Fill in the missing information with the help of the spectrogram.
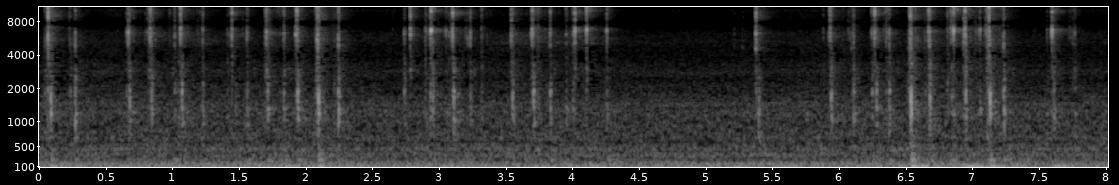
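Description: Fingertips and nails type on a small RGB-backlit 60% mechanical keyboard with plastic keycaps. Quick runs of sharp, bright, dry clicks come in bursts, with a short pause in the middle, over a steady low rumble.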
